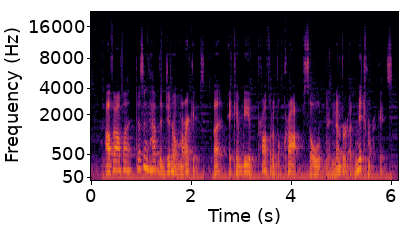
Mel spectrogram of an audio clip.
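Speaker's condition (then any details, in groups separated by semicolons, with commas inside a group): No condition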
